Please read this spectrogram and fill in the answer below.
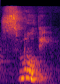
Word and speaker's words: smoothie: Sería smoothie. Smoothie, el famoso smoothie, ¿verdad? En este caso tenemos la presencia de la TH y sonaría como una D.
